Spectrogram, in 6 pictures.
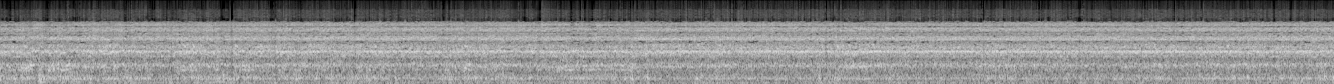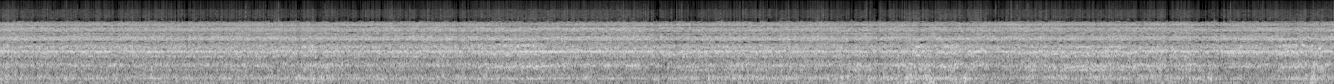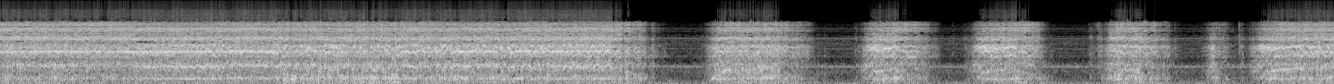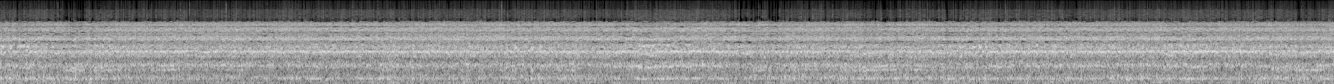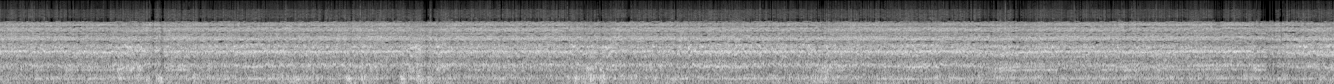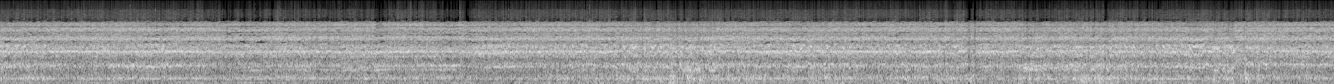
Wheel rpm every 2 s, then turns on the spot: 230, 240, 230, 220, 230, 230, 230, 230, 230, 220, 230, 220, 220, 220, 220, 220, 110, 50, 50, 90, 220, 230, 230, 220, 220, 230, 230, 230, 230, 230, 230, 220, 230, 220, 230, 220, 220, 230, 220, 240.
none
